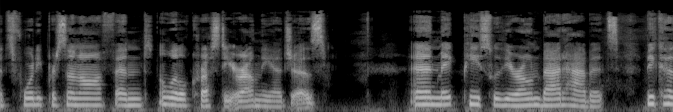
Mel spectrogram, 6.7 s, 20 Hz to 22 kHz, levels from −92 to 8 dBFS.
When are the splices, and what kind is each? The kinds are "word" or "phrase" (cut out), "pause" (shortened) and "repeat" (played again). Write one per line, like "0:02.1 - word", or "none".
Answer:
none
